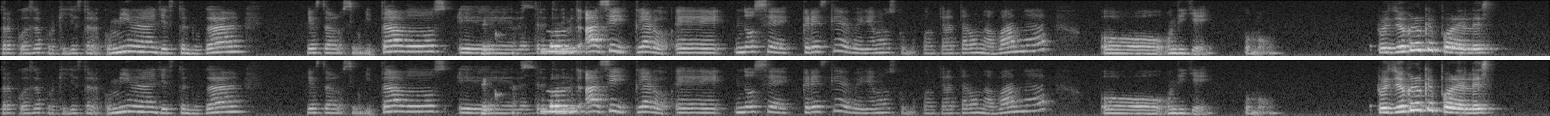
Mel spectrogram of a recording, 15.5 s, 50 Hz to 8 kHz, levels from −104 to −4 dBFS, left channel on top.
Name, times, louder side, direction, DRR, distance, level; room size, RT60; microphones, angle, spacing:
voice 1, 0.0-2.5 3.1-10.5 11.0-12.2 12.4-12.8, left 2 dB, 15° left, 0.3 m, -34 dB
voice 2, 5.4-5.8 13.8-15.0, right 3 dB, 65° right, 0.7 m, -24 dB
6.8 x 6.6 x 3.4 m
head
